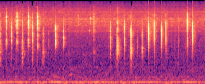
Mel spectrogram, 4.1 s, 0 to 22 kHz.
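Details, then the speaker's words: Mac GHT 17 two-stroke hedge trimmer, carburetor rebuild: flexing the fuel pump diaphragm by hand gives dry, crisp crackling clicks; it has gone stiff, should be supple like linen, and needs replacing. "This is the one where uh it's got a very small little actuator like a little nipple T or whatever. Hear it? Yeah, that's not good."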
